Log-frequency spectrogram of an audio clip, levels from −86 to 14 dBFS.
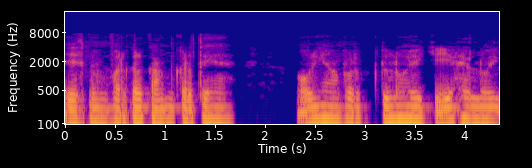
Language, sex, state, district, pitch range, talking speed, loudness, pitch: Hindi, male, Uttar Pradesh, Muzaffarnagar, 110-115 Hz, 180 wpm, -17 LUFS, 110 Hz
